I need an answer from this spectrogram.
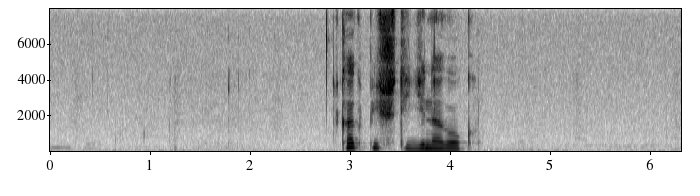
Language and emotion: Russian, neutral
